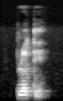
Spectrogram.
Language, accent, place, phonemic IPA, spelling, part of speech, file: French, France, Lyon, /plɔ.te/, ploter, verb, LL-Q150 (fra)-ploter.wav
- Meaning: 1. to plot or trace (a curve) 2. alternative form of peloter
